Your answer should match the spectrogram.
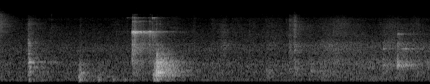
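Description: Glass beer bottle being opened: a few small clicks of the opener on the crown cap, then a short pop and hiss of escaping gas as the cap comes off about a second and a half in. Light glass clinks follow near the end, as the bottle meets the glass.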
